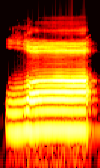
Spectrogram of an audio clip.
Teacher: देखिए, सा और ज़ाल को जब हमने पढ़ा तो हमारी आवाज़ नीचे है, ऊपर नहीं उठी, नीचे रही। लेकिन जब हमने ज़ा को पढ़ा है तो हमारी आवाज़ जो है ऊपर उठी है। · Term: हरूफ इस्ताला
